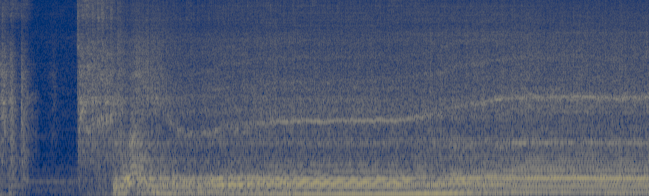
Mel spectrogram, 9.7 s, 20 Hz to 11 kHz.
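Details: 1998 Honda CBR after carb rebuild, new spark plugs and K&N air filter, tried with choke on then off: starts into a fast, uneven idle with a wavering tone. Still running rough after the work; cause unknown.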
